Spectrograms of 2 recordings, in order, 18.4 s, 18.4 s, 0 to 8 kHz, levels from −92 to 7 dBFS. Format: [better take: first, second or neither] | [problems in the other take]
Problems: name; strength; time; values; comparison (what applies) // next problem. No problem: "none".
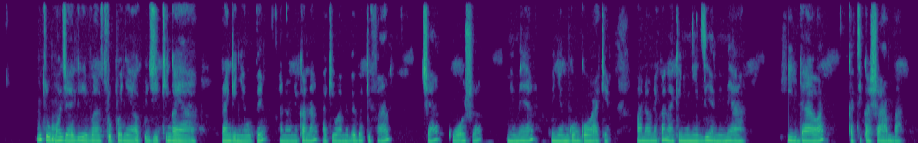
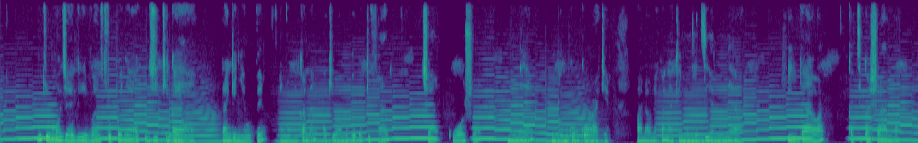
first | background sound (Wind instrument, woodwind instrument); 2 dB below the speech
